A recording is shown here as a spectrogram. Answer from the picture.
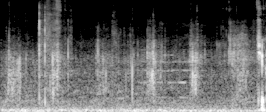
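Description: Footsteps of a person walking on a dirt path, a step every second or less, over a low steady rumble.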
